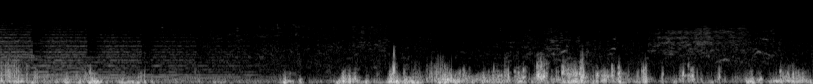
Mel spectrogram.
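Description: Background music fades out over the first two seconds. From about three seconds in, wind buffets the microphone in irregular rough gusts.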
